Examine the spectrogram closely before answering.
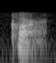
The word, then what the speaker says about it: Kaur: Kaur, okay. Yep. And I knew I was going to get that pronunciation a little.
